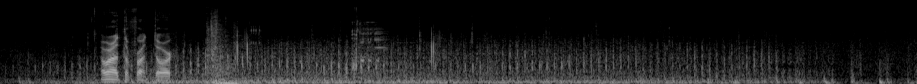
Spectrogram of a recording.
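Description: A helicopter's rotor drones overhead.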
